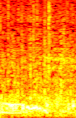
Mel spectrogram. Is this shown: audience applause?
no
